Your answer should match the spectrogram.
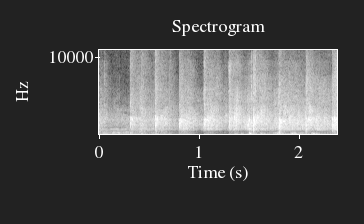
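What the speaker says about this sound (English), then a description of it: "Keep the applause going there for O'Dane and the Queen's Class Dancers" Audience applause at a national music awards show for a dancer and a dance troupe, a steady wash of many hands clapping at moderate level with a few sharper bursts.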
